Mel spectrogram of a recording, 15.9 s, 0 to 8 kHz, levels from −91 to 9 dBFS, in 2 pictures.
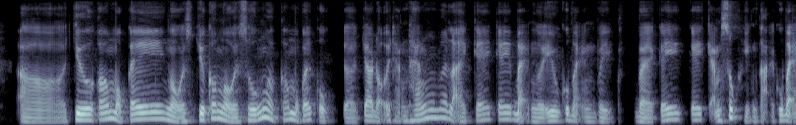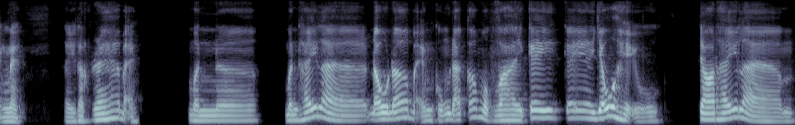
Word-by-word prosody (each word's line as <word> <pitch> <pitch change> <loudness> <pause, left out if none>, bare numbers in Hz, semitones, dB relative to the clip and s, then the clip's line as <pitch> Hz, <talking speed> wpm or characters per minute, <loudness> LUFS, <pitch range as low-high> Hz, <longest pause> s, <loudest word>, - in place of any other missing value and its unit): ờ, 95 -1 -5
chưa 140 -2 +8
có 145 +2 +2
một 165 0 +1
cái 155 +3 +3
ngồi 100 -6 +1
x 105 - -11
chưa 140 - +5
có 170 - 0
ngồi 100 -12 +2
xuống 130 - +1
và 175 - +1
có 140 - -6
một 150 - 0
cái 125 - +1
cuộc, - - -6
ờ, 90 -1 -6
trao 115 +5 -1
đổi 120 +4 -5
thẳng 110 -1 -10
thắn 145 +11 -2
với 185 -3 -3
lại 95 - -2
cái 130 +3 -5
cái 150 0 -2
bạn 135 -7 -3
người 95 - -2
yêu 115 +2 +1
của 105 - -3
bạn 100 0 -8
về 95 -4 -7 0.2
về 95 -4 -3
cái 140 +8 -2
cái 135 0 -2
cảm 120 - -3
xúc 195 +9 +1
hiện - - -9
tại - - -6
của - - -1
bạn 100 -4 +1
nè. 100 -1 +1 0.4
Thì 100 - -3
thật 110 +1 -3
ra 140 +2 +3
á 175 - 0
bạn, 105 - -4 0.5
mình, 120 -1 0
ờ, 120 0 -2 0.3
mình 125 0 +1
thấy 165 +10 +2
là 120 - +1
đâu 150 +3 +6
đó 180 +5 +3
bạn 120 - -3
cũng 125 +4 -2
đã - - +2
có 195 +2 -4
một 160 -10 0
vài 125 0 +3
cái 180 +6 +3
cái 175 -2 -1
dấu 220 +6 +7
hiệu 110 - -2 0.4
cho 145 -2 +7
thấy 155 +6 +2
là, 105 - +1
125 Hz, 250 wpm, -22 LUFS, 110-155 Hz, 0.5 s, chưa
